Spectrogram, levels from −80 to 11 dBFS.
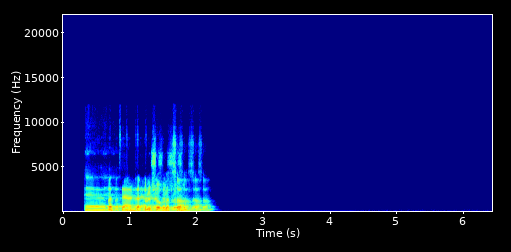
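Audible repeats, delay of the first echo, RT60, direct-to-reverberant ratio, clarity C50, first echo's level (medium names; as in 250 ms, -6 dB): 3, 101 ms, no reverb, no reverb, no reverb, -11.5 dB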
